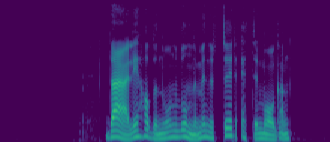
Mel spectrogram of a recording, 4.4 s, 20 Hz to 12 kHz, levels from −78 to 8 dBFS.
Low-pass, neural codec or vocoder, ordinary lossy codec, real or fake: 10.8 kHz; codec, 24 kHz, 1.2 kbps, DualCodec; none; fake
